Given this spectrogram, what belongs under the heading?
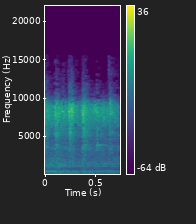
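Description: Angry bees, a brief, close, high-pitched insect buzz with a steady whine and small surges in loudness.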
